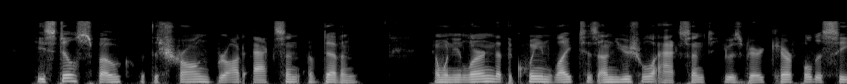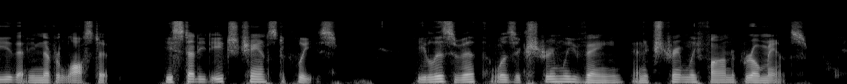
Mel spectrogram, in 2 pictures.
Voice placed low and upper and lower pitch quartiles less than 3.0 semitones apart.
Yes: low, 110 Hz; narrow, 2.4 semitones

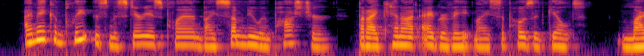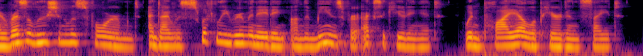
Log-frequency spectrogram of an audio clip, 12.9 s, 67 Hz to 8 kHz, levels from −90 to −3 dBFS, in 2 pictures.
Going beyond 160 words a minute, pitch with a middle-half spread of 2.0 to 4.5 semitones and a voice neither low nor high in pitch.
Yes: average, 170 wpm; average, 3.7 semitones; medium, 170 Hz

